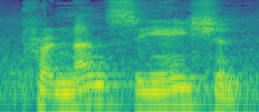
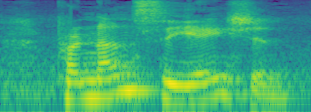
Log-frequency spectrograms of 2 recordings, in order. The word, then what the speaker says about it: pronunciation: a difficult one particularly and the last one is pronunciation pronunciation if you can pronounce the word pronunciation your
